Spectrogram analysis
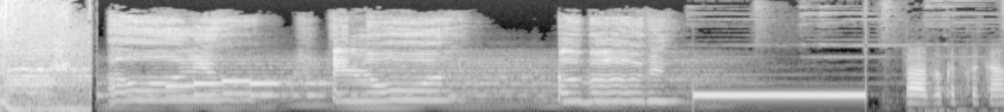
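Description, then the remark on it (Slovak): A steady telephone ringing tone on a call to a law office in Banská Bystrica sounds once for over a second, clear, preceded by busy melodic tones and followed by a brief voice. “Ale keď nezdvihneš telefón.”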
